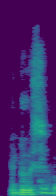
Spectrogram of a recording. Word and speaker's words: Dubus: I know a family with the same exact spelling in America, and they do pronounce it Dubus, but you said you pronounce it Dubus, as the original Dubus, as the original French.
